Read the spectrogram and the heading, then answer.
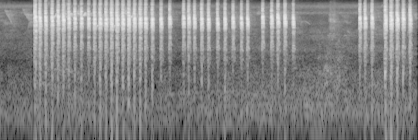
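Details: Eurasian tree sparrow chirping hard for a masteran compilation: a long, fast run of bright, high chirps from half a second in, broken by a short gap, then two more rapid series before a final burst.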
